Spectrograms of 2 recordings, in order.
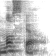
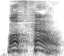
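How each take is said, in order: First: Moscow is said with a non-American pronunciation. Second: Moscow is said with an American pronunciation.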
